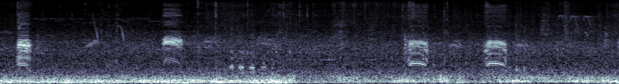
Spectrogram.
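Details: Many crows contesting food with eagles: several harsh, nasal caws scattered irregularly across the recording, some in quick pairs, above a constant low-frequency roar.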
